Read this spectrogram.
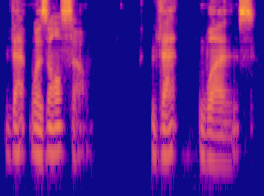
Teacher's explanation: the t in that becomes a glottal stop.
